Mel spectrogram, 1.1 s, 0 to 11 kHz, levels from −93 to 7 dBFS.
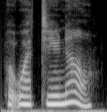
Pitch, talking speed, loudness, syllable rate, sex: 245 Hz, 280 wpm, -14 LUFS, 6.1 syllables/s, female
